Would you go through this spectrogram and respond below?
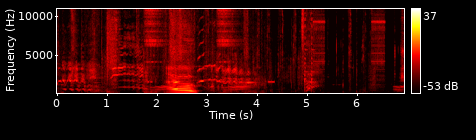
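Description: Epona, a horse in a Zelda video game, lets out one loud rising-and-falling whinny amid game sounds and hoofbeats, and a person exclaims briefly.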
